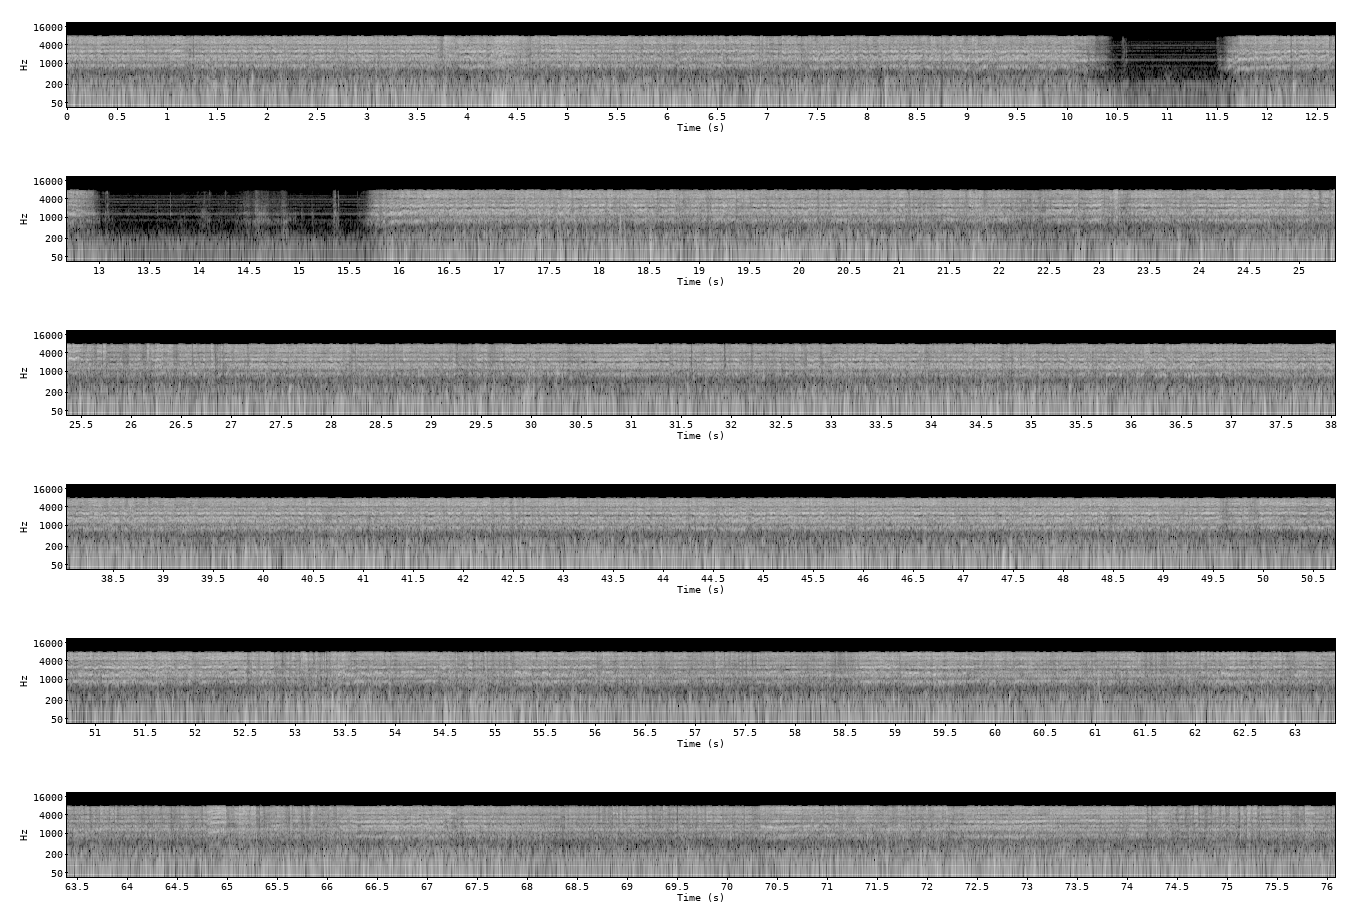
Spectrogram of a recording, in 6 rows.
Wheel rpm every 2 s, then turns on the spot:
230, 230, 240, 220, 210, 70, 80, 10, 180, 230, 220, 230, 230, 230, 220, 220, 230, 220, 220, 220, 220, 230, 230, 230, 240, 220, 230, 230, 230, 220, 230, 230, 240, 230, 230, 230, 230, 230.
none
